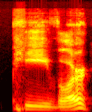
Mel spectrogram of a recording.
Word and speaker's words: Peevler: My name is Peevler, and then he writes it out phonetically, Peevler.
